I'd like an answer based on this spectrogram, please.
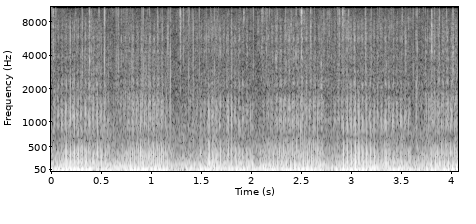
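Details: Low, continuous cat purr pulsing with the animal's breathing roughly every second, layered under the snapping and crackling of a wood fire.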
